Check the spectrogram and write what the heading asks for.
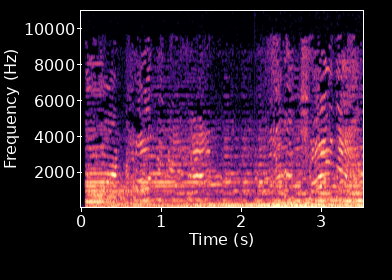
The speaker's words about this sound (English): Now, I don't know if you could hear that among the honking horns as the protesters were trying to force the healthcare workers to get out of their way.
